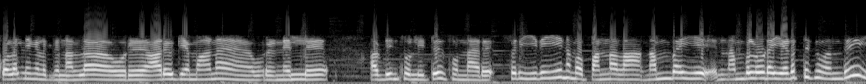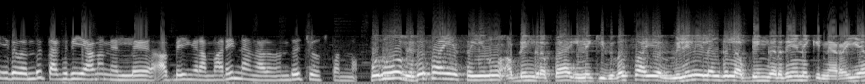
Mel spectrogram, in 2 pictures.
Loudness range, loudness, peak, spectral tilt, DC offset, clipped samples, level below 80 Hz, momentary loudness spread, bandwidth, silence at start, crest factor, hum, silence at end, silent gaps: 5 LU; -9 LUFS; 0 dBFS; -6.5 dB/octave; under 0.1%; 3%; -36 dBFS; 7 LU; 9.8 kHz; 0 s; 8 dB; none; 0 s; none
